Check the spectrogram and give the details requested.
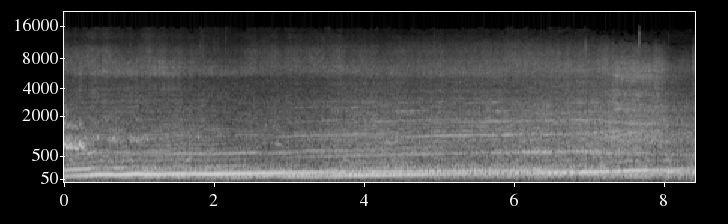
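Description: BMW E30 rally car's engine accelerating hard in one long pull, its pitch rising slowly and steadily without a gear change.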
